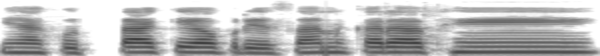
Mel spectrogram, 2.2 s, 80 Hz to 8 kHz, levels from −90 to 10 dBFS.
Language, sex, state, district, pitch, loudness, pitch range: Chhattisgarhi, female, Chhattisgarh, Jashpur, 230 Hz, -20 LUFS, 220-235 Hz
